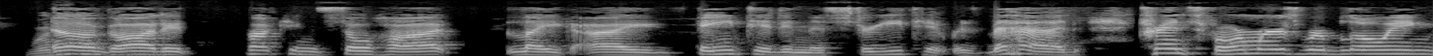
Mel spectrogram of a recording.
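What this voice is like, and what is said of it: Canadian accent. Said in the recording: “I love your voice, your accent.”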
